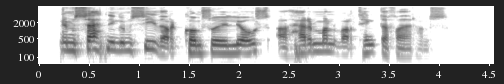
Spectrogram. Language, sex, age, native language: Icelandic, male, 30-39, Icelandic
